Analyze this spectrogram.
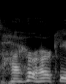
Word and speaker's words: hierarchy: There are four syllables. The stress is on that first syllable and the second syllable. You do hear that schwah sound.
